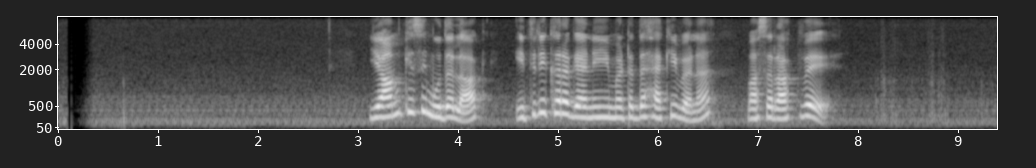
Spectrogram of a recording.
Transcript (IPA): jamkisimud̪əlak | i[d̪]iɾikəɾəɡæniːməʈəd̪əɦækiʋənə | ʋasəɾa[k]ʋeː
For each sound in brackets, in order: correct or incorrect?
incorrect, correct

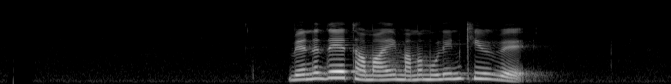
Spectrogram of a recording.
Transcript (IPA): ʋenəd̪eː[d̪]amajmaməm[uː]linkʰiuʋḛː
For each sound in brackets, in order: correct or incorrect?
incorrect, incorrect

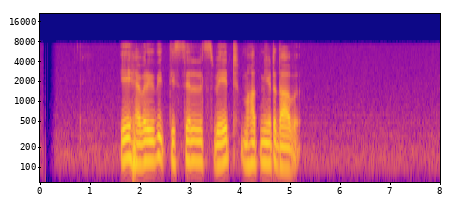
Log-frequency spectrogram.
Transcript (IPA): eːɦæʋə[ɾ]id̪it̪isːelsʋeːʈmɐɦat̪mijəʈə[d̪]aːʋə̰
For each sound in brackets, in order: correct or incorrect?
correct, correct

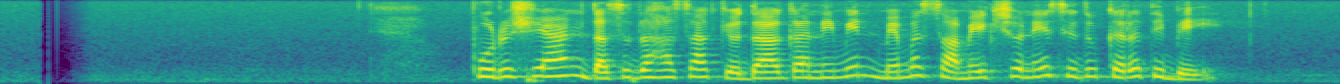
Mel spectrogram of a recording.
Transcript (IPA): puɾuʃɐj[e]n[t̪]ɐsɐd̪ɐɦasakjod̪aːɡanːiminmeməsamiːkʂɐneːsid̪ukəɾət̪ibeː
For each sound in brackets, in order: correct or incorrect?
incorrect, incorrect

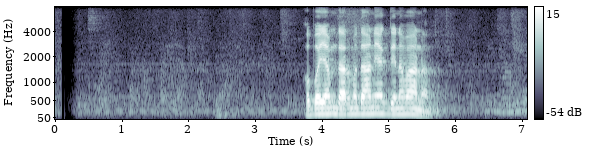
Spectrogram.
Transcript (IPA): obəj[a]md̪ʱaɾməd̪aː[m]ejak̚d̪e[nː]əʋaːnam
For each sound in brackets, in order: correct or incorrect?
correct, incorrect, incorrect

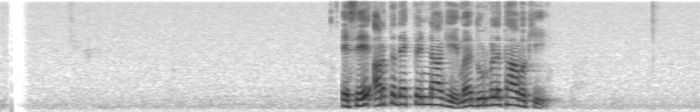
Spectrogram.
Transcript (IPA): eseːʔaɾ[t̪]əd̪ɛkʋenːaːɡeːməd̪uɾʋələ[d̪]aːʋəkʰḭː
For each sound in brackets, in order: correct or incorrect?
correct, incorrect

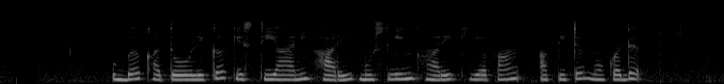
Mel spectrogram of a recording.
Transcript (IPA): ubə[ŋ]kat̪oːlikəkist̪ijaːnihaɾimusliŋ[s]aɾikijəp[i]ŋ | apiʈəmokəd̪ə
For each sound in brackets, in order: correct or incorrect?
incorrect, incorrect, incorrect

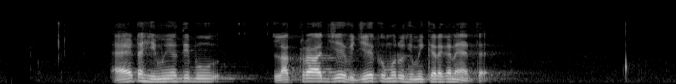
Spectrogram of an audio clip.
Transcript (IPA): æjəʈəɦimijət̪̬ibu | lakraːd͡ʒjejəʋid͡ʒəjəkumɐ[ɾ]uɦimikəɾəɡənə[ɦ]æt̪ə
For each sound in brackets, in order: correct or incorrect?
correct, incorrect

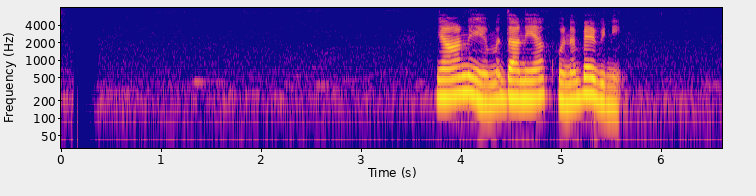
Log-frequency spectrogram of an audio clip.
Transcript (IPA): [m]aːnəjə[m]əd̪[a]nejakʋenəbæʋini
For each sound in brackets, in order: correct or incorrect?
incorrect, correct, correct

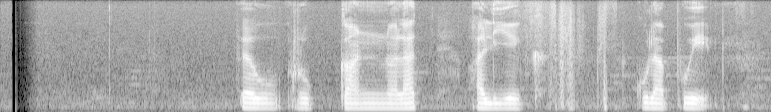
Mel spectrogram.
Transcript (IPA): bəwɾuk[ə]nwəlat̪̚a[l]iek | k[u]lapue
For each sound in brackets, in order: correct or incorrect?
incorrect, correct, correct

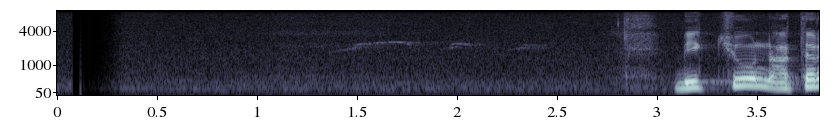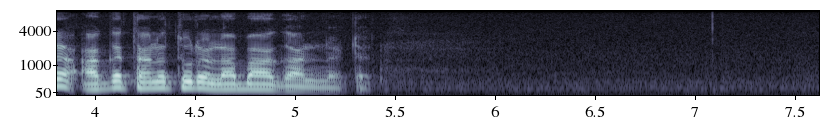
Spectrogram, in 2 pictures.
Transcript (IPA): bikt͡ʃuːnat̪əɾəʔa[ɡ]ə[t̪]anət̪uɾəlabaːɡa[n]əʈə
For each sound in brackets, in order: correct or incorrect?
correct, correct, incorrect

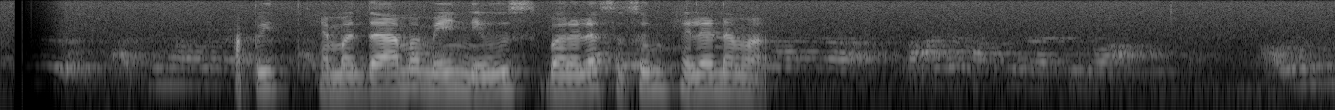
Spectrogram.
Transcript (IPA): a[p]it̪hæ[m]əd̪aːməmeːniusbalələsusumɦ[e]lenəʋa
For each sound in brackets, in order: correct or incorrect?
correct, correct, correct

